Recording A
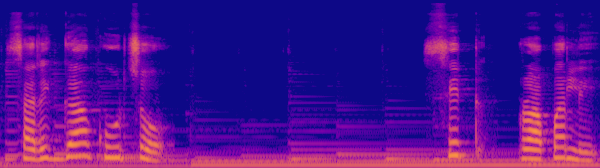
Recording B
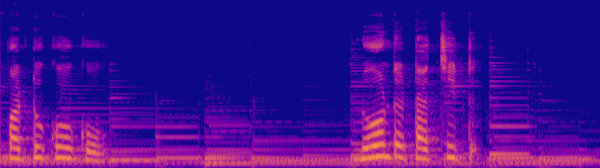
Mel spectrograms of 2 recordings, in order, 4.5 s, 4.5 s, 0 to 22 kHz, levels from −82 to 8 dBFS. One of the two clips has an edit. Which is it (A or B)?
B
